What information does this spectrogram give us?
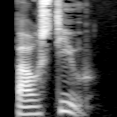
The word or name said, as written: bagstiv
